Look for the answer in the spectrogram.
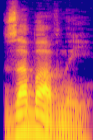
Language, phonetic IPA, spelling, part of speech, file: Russian, [zɐˈbavnɨj], забавный, adjective, Ru-забавный.ogg
- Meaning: amusing, funny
